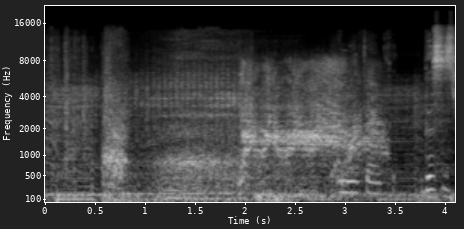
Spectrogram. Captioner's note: growls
